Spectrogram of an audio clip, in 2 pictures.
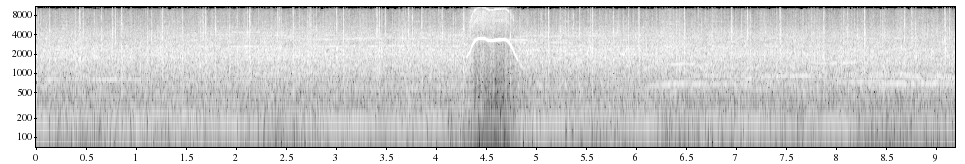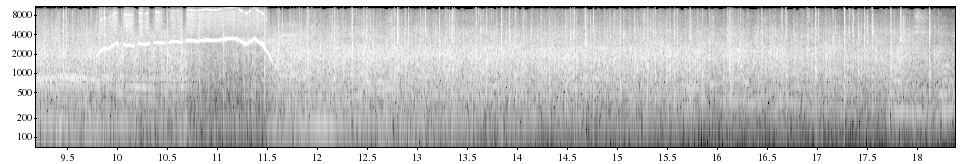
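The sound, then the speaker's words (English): Audience applause and cheering in a standing ovation for two performers: dense, steady clapping runs throughout, with two piercing whistles rising above the crowd and voices mixed in. “So please give them a huge standing ovation.”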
